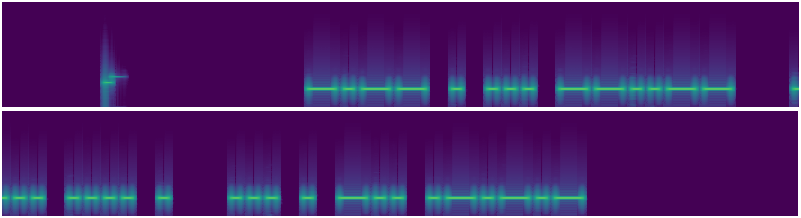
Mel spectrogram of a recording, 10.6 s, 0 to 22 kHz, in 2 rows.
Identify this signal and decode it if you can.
Morse code, heard as a keyed tone, about 21 wpm, 700 Hz. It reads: YES, SHE SED.
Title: Sentences from Top 500 Words and Abbreviations 20wpm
